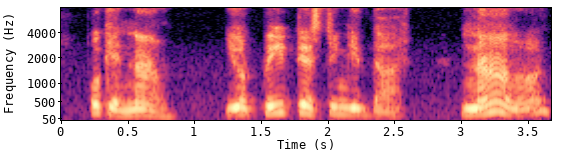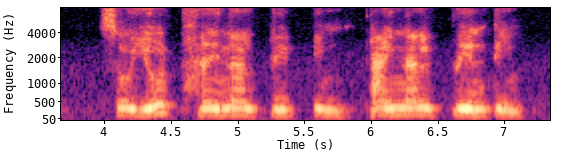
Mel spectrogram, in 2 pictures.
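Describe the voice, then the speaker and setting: Speaking at a very slow pace, a man with a high pitch and an Odisha accent uses lively intonation. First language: Odia. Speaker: professor. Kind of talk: lecture.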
